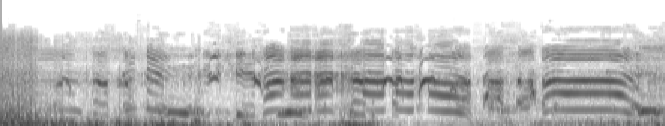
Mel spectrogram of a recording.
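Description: Two boys laughing and shrieking in high, wavering cries while flung about on a slingshot thrill ride, with a rush of wind on the microphone right at the start.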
